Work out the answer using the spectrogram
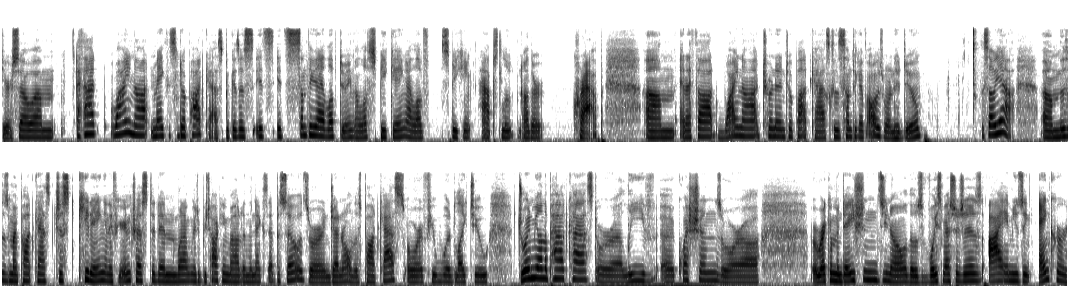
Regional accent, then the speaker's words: United States; now in Germany; I live in Germany. I am American

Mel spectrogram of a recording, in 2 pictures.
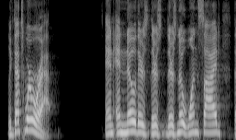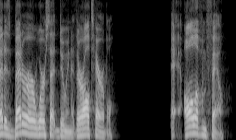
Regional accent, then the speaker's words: United States; we're still all Americans

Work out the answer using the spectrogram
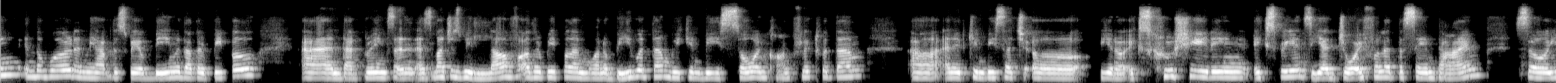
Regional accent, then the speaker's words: India; I grew up in India

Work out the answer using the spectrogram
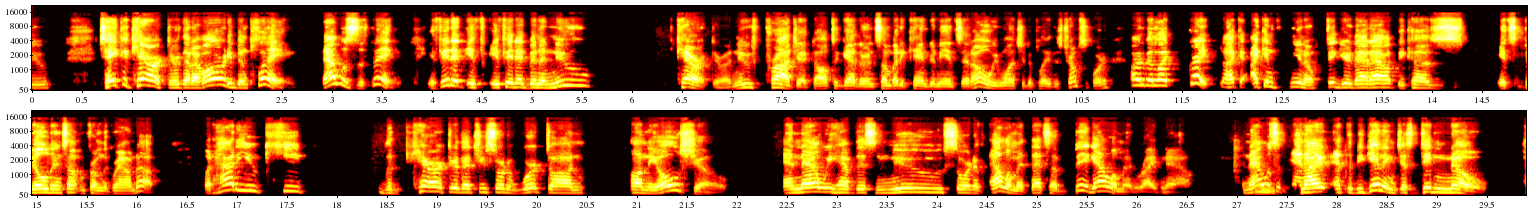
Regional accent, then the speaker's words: Midwest, United States; My family's from the South. I'm from the Midwest.

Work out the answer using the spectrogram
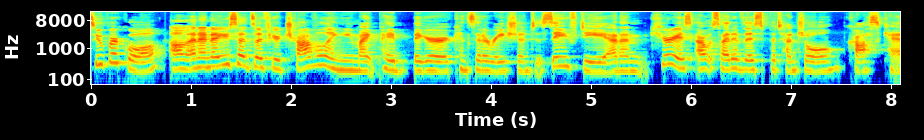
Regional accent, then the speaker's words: California, United States; also born or lived in Vancouver; I was born and raised in California, which is on the West Coast

